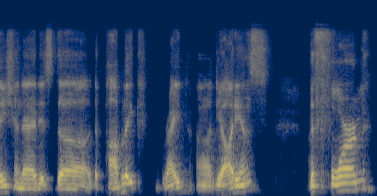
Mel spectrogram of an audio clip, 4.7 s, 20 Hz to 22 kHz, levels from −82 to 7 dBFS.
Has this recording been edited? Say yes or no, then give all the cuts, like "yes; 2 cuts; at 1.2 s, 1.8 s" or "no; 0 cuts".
yes; 1 cut; at 3.8 s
